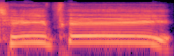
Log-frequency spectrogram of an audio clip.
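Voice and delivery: mock very high yelling shout. Imagining being stranded at a gas station, acting out yelling. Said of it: "I start yelling".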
